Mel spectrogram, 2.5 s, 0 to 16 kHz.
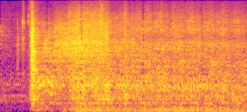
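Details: Finished 1971 Ford F100 NASCAR tribute truck with a turbo V8 and short bed conversion: a sharp crank catches at once and settles into a deep, steady rumble with no misses, a clean healthy start.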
